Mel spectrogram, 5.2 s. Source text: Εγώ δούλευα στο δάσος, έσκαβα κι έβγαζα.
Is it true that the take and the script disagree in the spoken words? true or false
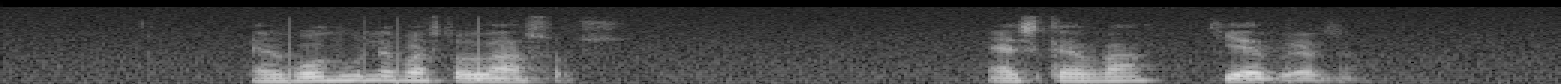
false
